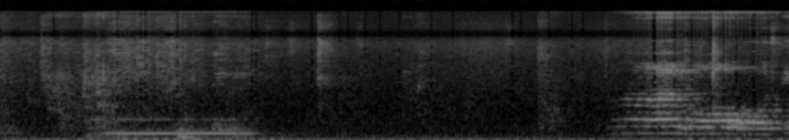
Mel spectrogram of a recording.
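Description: A choir of men and women sings a short phrase in a large echoing hall.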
